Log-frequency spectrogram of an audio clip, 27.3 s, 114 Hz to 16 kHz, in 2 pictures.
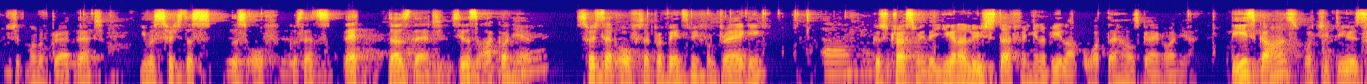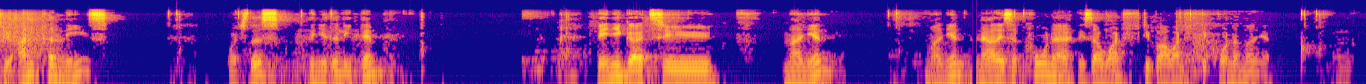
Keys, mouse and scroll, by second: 0.3 click, 3.0 typing, 4.0 click, 4.5 click, 4.8 click, 5.1 click, 5.5 click, 5.8 click, 6.0 middle click, 6.2 Escape, 6.4-6.9 scroll, 6.5 Escape, 7.9-8.6 scroll, 9.1 middle click, 9.6 click, 9.9 right click, 10.0 click, 10.3 scroll, 12.5 click, 13.1 click, 13.9 click, 14.7 click, 15.7 Delete, 20.3 click, 21.6 click, 23.3 click, 24.5 click, 26.0 middle click, 26.0 middle click, 26.1 middle click, 26.5 Escape, 26.8 Escape.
